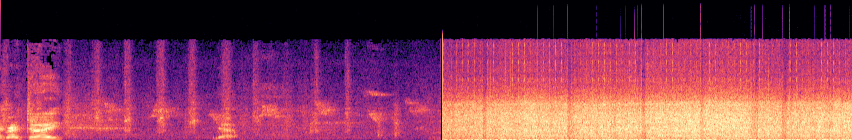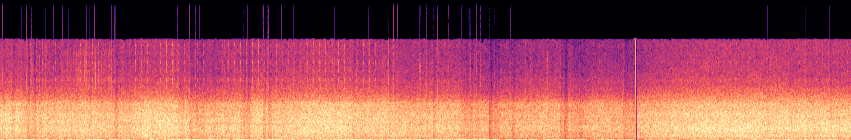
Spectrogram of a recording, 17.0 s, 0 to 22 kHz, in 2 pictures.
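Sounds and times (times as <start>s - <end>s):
water rushing over spillway: 4.4s - 17.0s
wind buffeting microphone: 4.4s - 17.0s.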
